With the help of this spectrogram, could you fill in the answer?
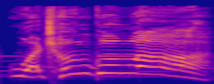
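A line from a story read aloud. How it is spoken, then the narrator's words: Triumphant loud old man. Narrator (Chinese): 一位老先生第一个爬到了山顶上，他张开双手，大声的喊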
